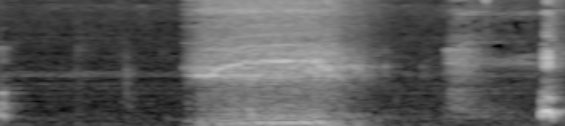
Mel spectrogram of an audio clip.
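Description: A small toy car's electric motors whir as it drives off.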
